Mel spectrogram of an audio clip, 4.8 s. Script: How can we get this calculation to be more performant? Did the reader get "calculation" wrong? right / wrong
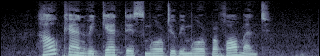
wrong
